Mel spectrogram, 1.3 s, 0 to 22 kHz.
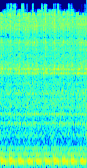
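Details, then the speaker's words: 1994 Subaru Impreza WRX barn find, stood 16 years, after new fuel filter, oil filter and a bypassed bad igniter ground: firm, regular, even idle with no misses or knocks; engine running healthy. "it's running good. I'm just going to see if it'll drive."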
